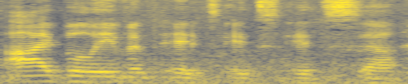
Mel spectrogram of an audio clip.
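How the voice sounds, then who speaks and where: A man's voice: mid-range voice, fairly even intonation. Australian man, distant and noisy street. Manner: halting, many restarts and fillers. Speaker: interviewee, filmmaker. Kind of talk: casual street interview. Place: outdoors at a street event. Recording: distant mic, loud street noise.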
